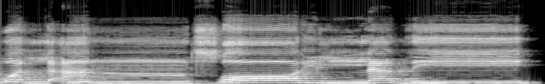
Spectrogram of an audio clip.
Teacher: زال کو یا ساکن کے ساتھ ملاتے ہوئے کھینچ کر ادا کریں گے۔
